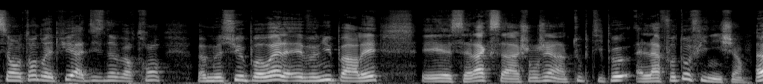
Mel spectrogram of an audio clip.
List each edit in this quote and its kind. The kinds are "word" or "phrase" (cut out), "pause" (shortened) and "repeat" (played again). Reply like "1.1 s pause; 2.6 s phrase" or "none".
none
